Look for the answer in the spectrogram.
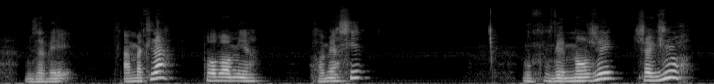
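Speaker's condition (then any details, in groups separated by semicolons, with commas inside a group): Throat cancer surgery; no speech two months post-surgery, then severe pronunciation defect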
